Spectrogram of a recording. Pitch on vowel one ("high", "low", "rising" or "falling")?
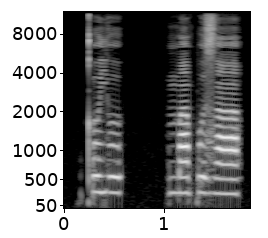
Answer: high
